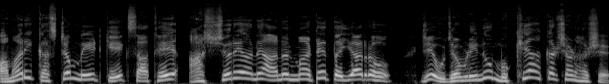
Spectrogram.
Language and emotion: Gujarati, surprised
